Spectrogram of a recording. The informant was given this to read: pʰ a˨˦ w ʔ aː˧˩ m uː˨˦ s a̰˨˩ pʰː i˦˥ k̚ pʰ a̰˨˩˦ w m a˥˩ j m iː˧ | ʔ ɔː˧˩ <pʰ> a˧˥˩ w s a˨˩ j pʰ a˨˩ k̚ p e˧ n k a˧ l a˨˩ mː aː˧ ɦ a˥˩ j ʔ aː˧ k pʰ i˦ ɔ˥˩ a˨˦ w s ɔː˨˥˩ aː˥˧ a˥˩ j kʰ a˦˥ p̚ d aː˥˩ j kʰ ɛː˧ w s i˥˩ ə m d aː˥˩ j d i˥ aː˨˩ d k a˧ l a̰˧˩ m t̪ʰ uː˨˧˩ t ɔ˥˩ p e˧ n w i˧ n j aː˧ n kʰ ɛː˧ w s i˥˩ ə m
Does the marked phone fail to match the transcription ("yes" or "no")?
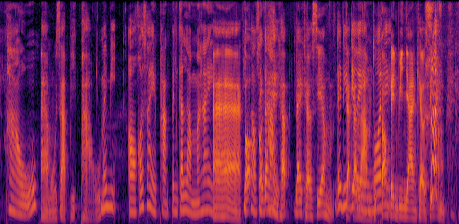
yes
